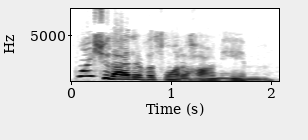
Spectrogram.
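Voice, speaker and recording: A woman playing a polite, coy young lady in an old radio drama, courteous, expressive and theatrical. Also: fairly low pitch, fairly quick, slightly rough, exaggerated voice. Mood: worried. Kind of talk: 1940s-1950s radio drama acting. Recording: noisy vintage radio recording.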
